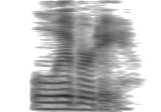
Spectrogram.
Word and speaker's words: Liberty: So the other tricky thing about this word is the middle syllable has an R consonant, and that's always tough. Liberty. And in this case, the vowel in the second syllable is the schwa, and the R consonant sucks up the schwa. It completely takes it over. So you don't need to try to make a separate vowel sound there. So it's just li-ber from the B straight to the R. Ber, ber, ber, ber.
